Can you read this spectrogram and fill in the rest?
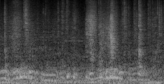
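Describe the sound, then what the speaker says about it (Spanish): Resting pigeons coo in a soft, repeated rhythm at close range, with a low murmuring chorus of calls and faint bird chatter in the background. "Ahí están las palomas"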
